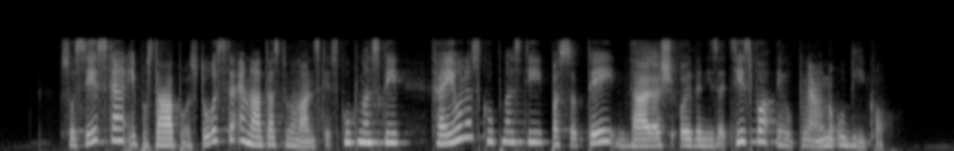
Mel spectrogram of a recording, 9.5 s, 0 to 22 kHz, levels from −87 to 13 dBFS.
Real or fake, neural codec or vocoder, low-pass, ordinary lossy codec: fake; codec, 16 kHz, 0.5 kbps, X-Codec, HuBERT features, trained on balanced general audio; 7.2 kHz; none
